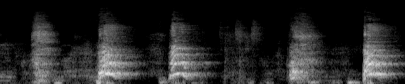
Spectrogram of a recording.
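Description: Large black dog barking repeatedly, about five loud barks in quick succession.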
